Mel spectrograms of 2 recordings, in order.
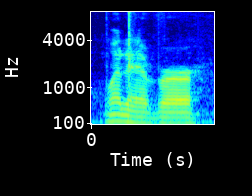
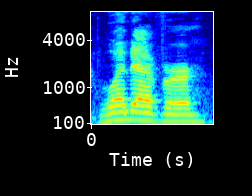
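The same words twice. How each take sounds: First: Said in the usual way. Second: Loud, dismissive "Whatever." thrown out; disrespectful whatever. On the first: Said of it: "when you use it like". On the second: Shown as a demonstration. Showing viewers the rude way to say it, loud and dismissive. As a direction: toss off "Whatever." like a snotty teen, much louder. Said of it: "That's a very disrespectful word".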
